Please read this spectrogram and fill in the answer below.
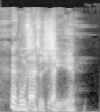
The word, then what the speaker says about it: Worcestershire: No, I think you pronounce it Worcestershire sauce. Worcestershire. No, you don't. It's Worcester. – Okay. – Worcestershire.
